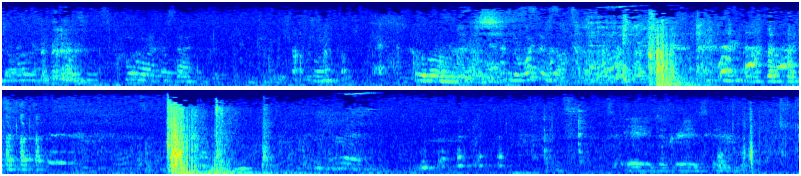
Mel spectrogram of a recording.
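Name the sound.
doors being closed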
